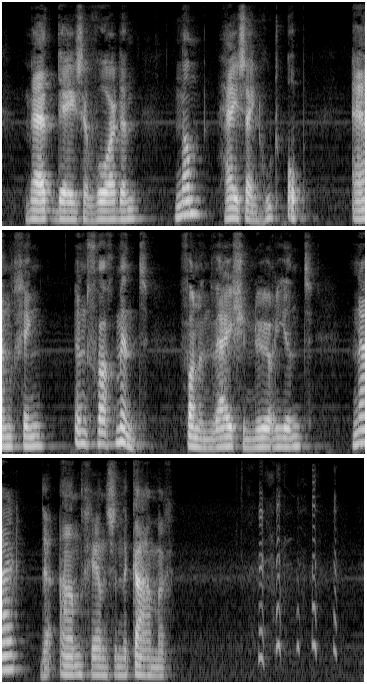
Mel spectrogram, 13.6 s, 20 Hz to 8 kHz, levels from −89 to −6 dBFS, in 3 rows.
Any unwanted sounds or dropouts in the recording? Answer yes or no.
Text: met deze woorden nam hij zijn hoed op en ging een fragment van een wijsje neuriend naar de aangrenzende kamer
yes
